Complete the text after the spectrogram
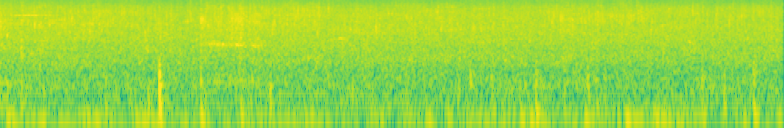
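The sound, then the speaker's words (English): A small stream, only a couple of feet wide in places, at William Clough rushes steadily over rocks, a continuous babble of flowing water with no voices, broken only by a single brief knock near the start. “Let's have another listen to this river because it sounds absolutely beautiful.”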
